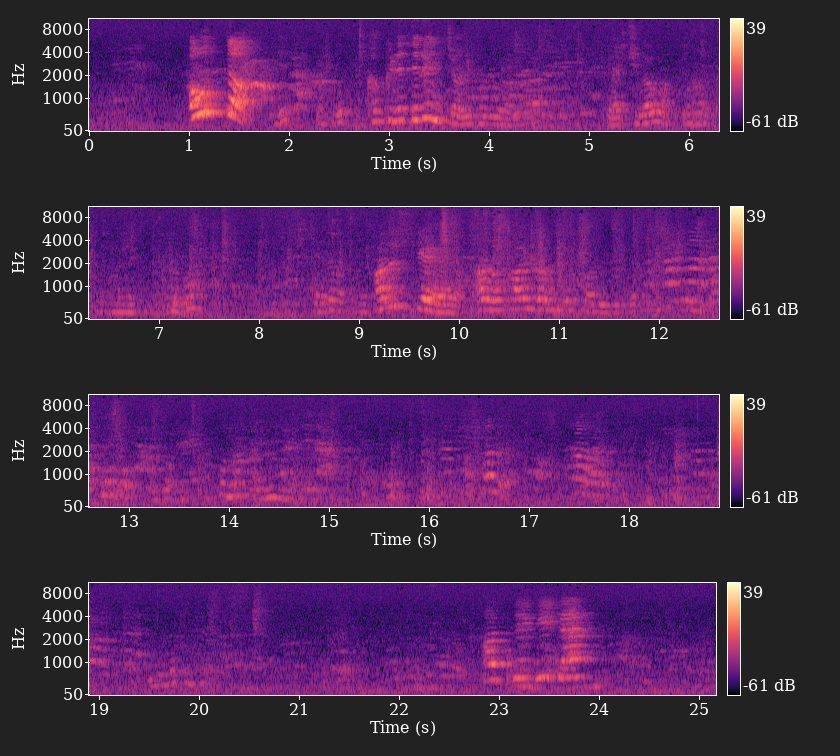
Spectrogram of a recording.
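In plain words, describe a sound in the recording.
A woman talks with animation nearby.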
